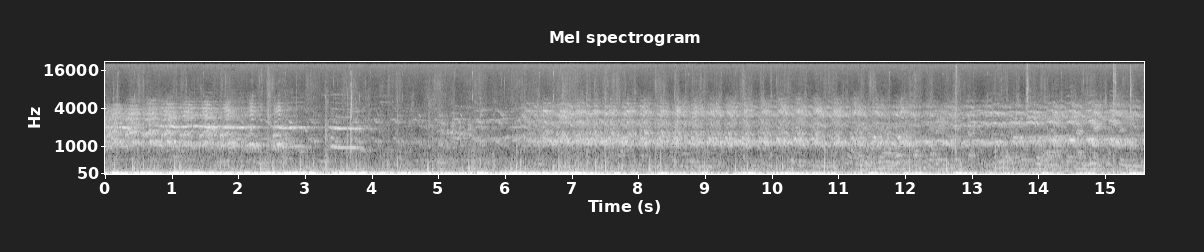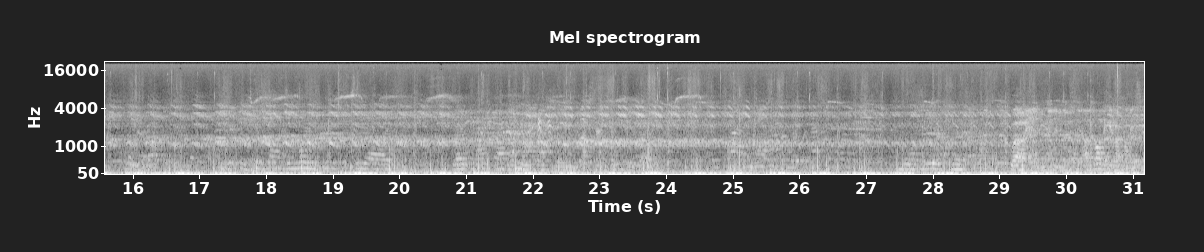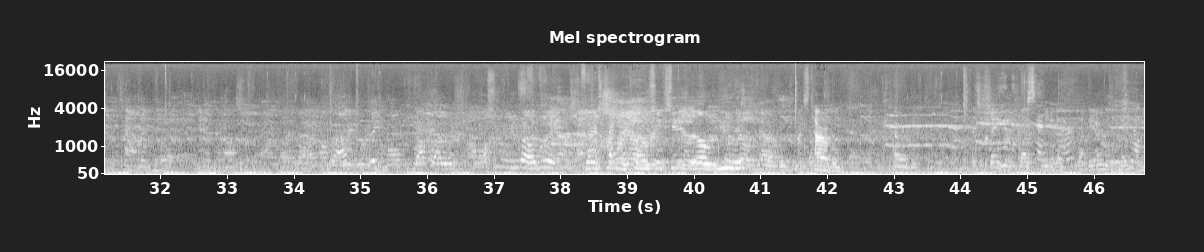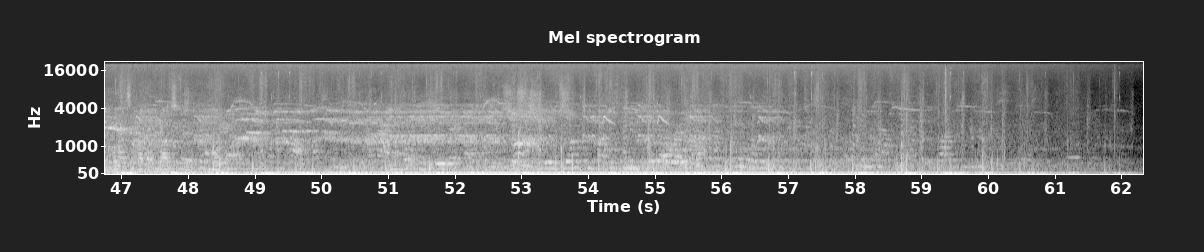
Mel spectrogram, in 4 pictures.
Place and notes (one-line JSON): {"title": "Night Walk, Aldeburgh, Suffolk, UK - Walk", "date": "2021-07-08 22:21:00", "description": "Beginning and ending near The White Hart pub this walk at 10pm records the end of a sunny day in a town now quiet. Some voices, snatches of a football game on TV through open windows, gulls and the occasional car.", "latitude": "52.15", "longitude": "1.60", "altitude": "9", "timezone": "Europe/London"}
